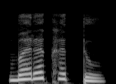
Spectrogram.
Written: ಬಾರುಗುತ್ತು

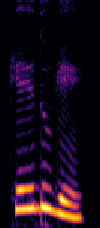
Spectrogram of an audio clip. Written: ಕೆಯ್ದುಗೆಯ್

